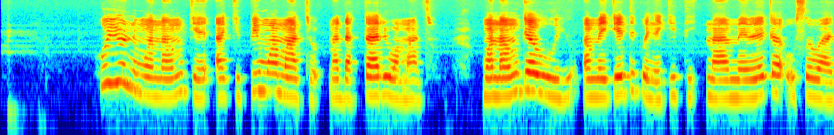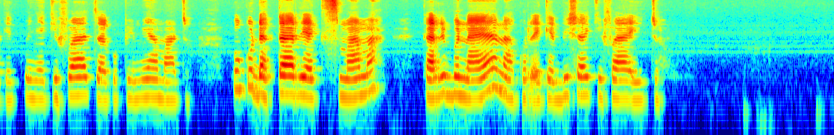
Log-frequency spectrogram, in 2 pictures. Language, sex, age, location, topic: Swahili, female, 25-35, Nairobi, health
